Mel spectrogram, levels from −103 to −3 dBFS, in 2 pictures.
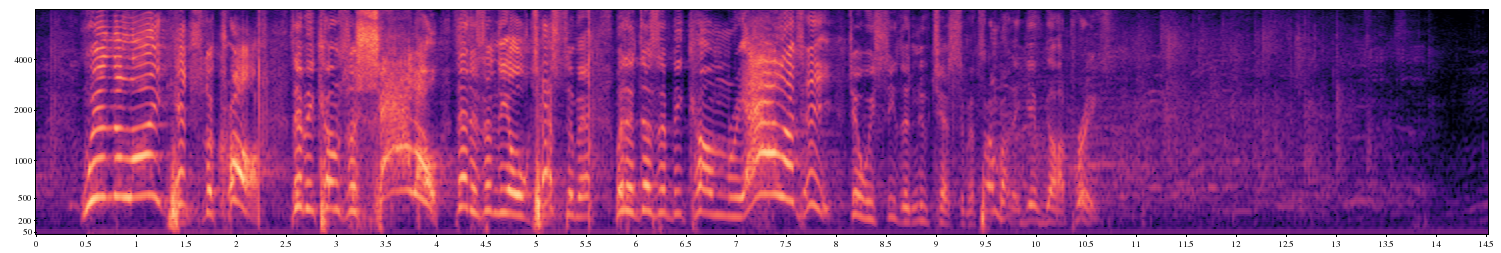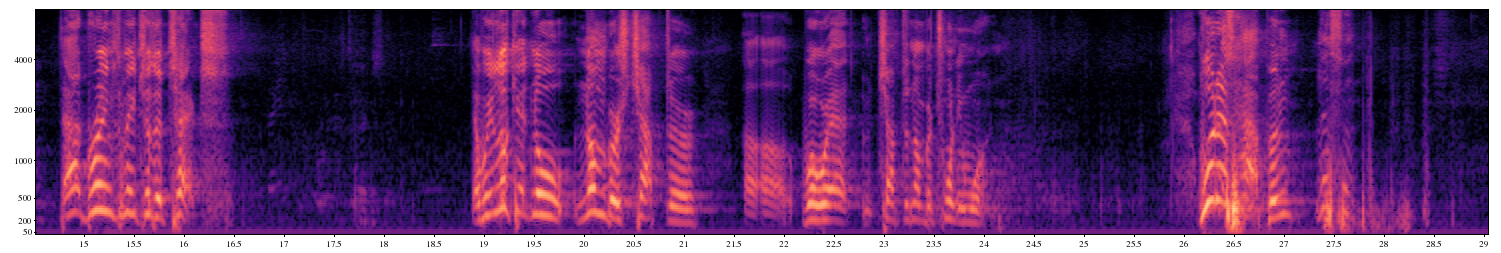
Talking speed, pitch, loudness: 115 wpm, 270 Hz, -21 LUFS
